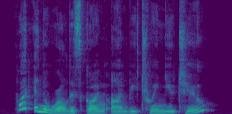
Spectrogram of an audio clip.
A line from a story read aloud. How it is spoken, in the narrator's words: called out loudly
